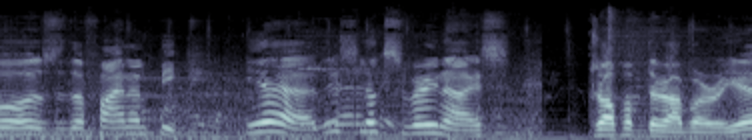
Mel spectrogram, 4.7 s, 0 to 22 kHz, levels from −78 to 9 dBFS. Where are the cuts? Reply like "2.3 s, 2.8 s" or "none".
3.6 s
